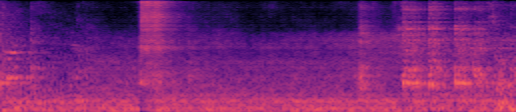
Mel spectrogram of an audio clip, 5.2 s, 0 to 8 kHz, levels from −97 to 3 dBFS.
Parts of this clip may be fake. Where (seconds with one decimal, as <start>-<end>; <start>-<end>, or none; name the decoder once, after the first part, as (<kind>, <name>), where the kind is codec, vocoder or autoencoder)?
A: 0.9-4.0 (vocoder, Vocos)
